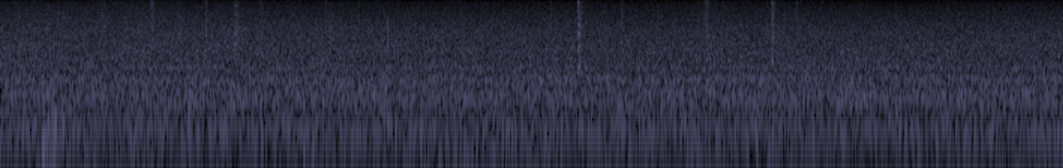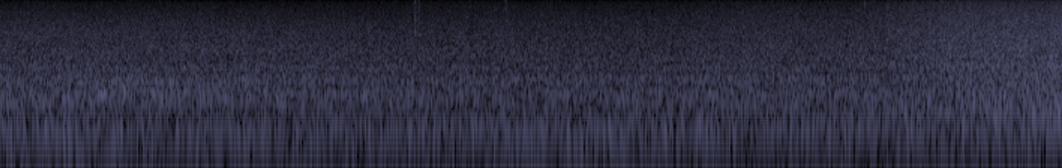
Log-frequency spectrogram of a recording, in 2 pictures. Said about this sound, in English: That's a big gust of wind. In the trees.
